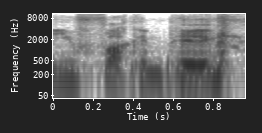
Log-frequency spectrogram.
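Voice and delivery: acted-out yelling. Retelling yelling at a coworker who played loud music: retelling a yell. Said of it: "I just fucking yelled at him".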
